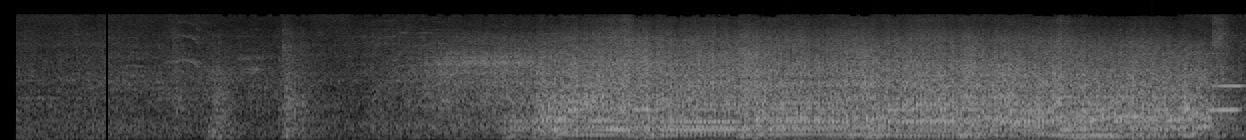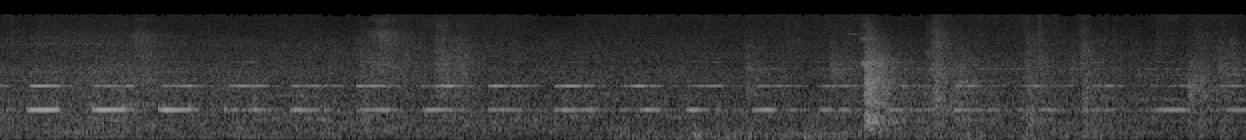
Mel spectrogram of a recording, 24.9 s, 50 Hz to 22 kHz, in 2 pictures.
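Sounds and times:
diesel engine revving: 0:03.4 - 0:24.9
reversing alarm beeping: 0:12.0 - 0:24.9.

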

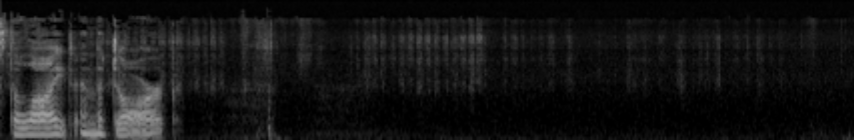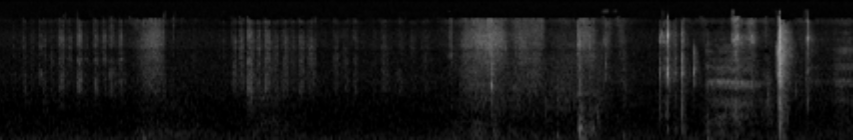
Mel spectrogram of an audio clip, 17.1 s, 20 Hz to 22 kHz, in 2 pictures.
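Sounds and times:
marker nib scratching on cardstock: 0:01.2 - 0:02.7, 0:03.6 - 0:07.8.

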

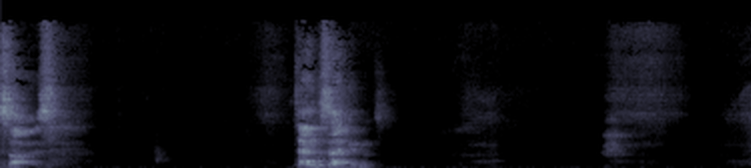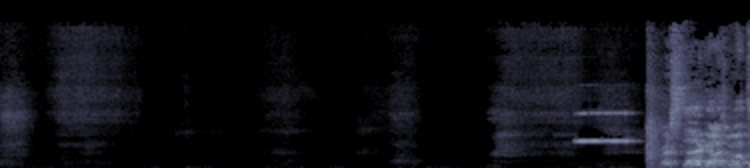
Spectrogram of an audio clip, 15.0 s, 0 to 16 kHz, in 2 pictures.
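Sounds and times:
man breathing heavily: 0:04.3 - 0:13.2.

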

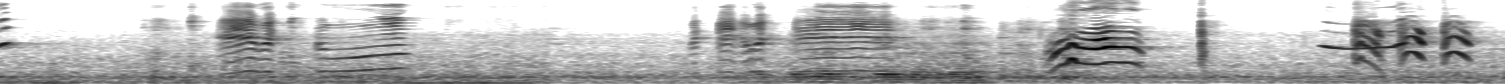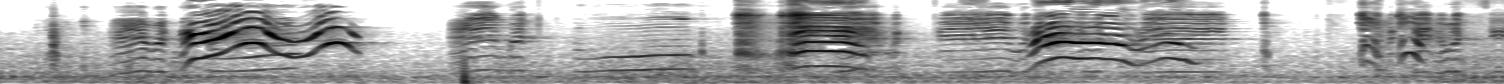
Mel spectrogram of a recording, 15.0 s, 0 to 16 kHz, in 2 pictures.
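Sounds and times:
parakeet warbling calls: 0:01.0 - 0:02.2, 0:03.4 - 0:04.6, 0:05.2 - 0:15.0.

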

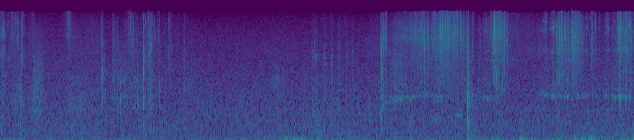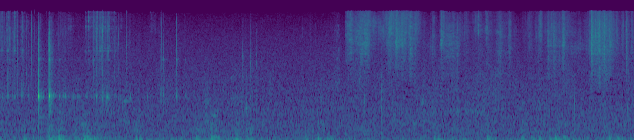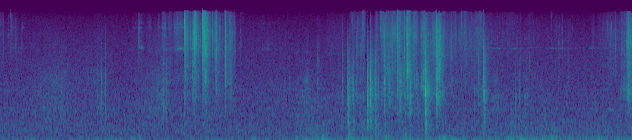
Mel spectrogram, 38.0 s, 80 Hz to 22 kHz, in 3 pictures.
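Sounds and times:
slime squishing and crackling: 0:32.2 - 0:35.2.

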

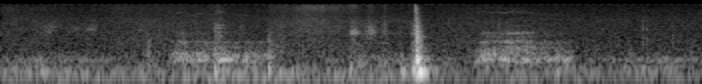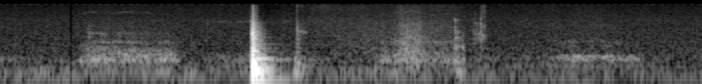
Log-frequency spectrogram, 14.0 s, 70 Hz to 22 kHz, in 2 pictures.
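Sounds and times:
soft rustling: 0:00.0 - 0:04.1, 0:10.3 - 0:12.0
sharp knock on cabinet: 0:09.6 - 0:09.8.

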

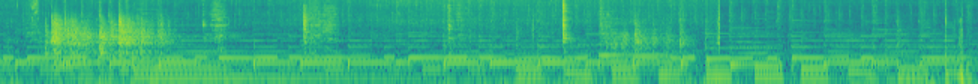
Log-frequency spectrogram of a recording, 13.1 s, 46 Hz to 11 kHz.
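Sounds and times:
peppers sizzling on griddle: 0:00.0 - 0:12.6
metal spatula scraping steel: 0:00.2 - 0:09.6.

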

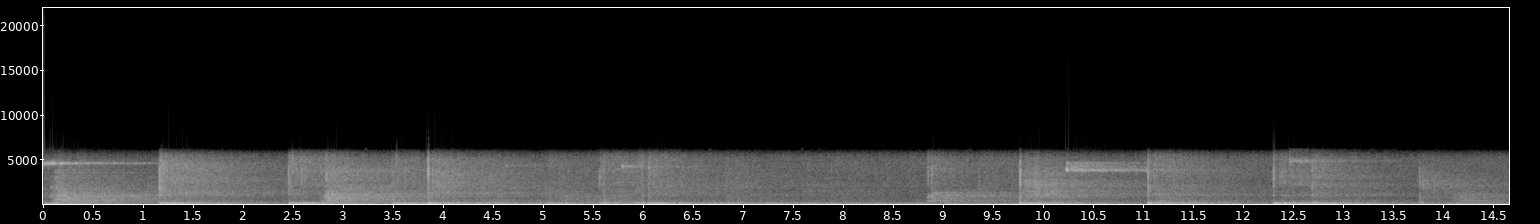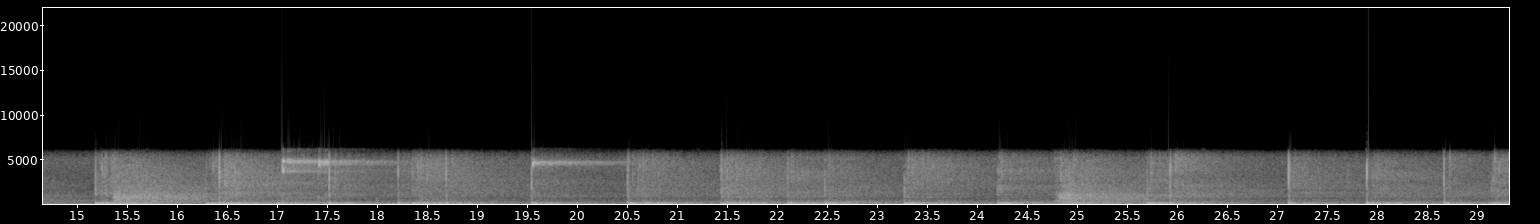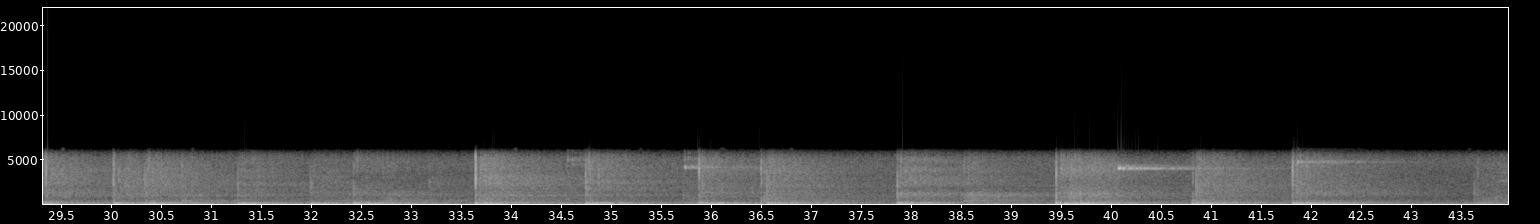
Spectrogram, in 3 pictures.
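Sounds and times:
basketball bouncing on hardwood floor: 0:01.2 - 0:01.8, 0:02.4 - 0:07.0, 0:09.8 - 0:11.6, 0:12.3 - 0:13.2, 0:15.2 - 0:23.6, 0:24.2 - 0:26.2, 0:27.1 - 0:32.9, 0:33.6 - 0:37.0, 0:37.8 - 0:38.7, 0:39.4 - 0:42.4
short high squeaks: 0:40.1 - 0:40.8.

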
